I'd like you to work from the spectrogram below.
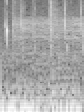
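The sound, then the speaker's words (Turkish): A voice imitates a rabbit with a few quick, soft squeaks and sniffing clicks over a low background rumble, brief, with no talking. “Bence bu tavşan sesi evet.”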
